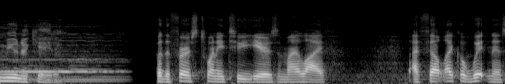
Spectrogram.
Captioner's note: through A.I. voice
